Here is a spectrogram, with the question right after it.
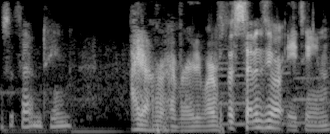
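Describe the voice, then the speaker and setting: A man with a German accent, lively intonation and music in the background. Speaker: streamer. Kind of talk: interview answers. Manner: halting, repeating words.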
